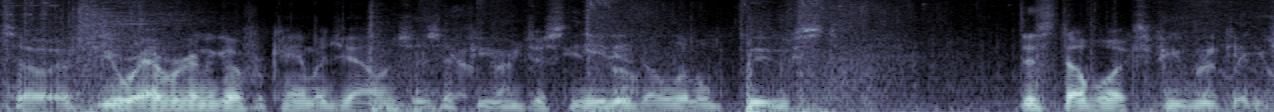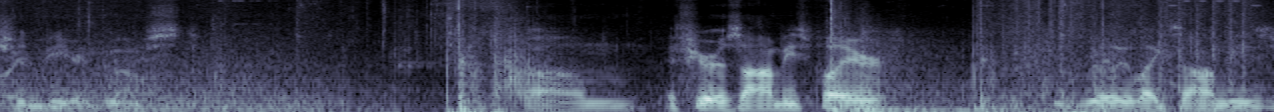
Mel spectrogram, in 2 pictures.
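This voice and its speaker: A man's voice: fairly low pitch, vocal fry, noisy background. A young man giving live gameplay commentary as a gaming YouTuber, rambling with many fillers and restarts. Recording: gameplay gunfire loud behind. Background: game gunfire and explosions.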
